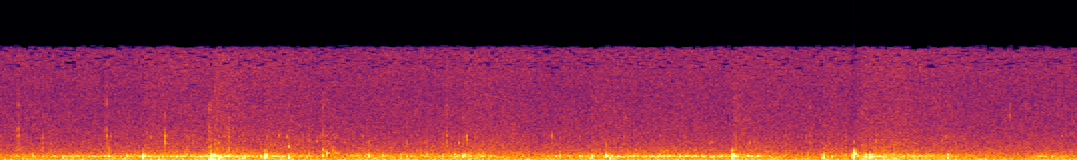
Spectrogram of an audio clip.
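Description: Muffled underwater sound picked up by a submerged camera in the sea: a steady low drone with scattered sharp clicks and knocks, the loudest about one and a half seconds in and again near the six-second mark.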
